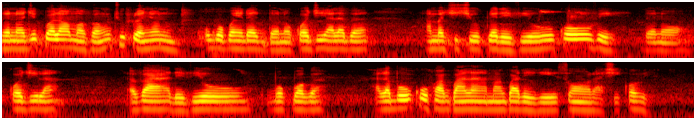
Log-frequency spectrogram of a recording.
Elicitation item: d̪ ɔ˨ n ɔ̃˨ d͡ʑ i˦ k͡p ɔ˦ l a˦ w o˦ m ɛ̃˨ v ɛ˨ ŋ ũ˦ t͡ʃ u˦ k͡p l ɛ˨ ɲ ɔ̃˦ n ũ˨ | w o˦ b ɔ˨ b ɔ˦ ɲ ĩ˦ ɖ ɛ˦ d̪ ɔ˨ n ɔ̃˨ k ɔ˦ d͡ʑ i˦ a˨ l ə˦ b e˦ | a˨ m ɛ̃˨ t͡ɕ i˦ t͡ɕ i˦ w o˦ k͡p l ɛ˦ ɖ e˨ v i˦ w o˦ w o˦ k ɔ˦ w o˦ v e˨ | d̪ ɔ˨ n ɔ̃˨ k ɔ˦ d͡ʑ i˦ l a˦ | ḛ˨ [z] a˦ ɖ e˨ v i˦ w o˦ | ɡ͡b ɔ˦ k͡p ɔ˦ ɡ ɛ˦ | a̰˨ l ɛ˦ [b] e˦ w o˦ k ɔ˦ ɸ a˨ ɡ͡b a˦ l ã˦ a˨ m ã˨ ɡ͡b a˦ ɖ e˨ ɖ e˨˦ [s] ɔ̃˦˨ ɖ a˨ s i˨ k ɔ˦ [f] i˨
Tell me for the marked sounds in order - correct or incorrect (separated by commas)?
incorrect, correct, correct, incorrect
